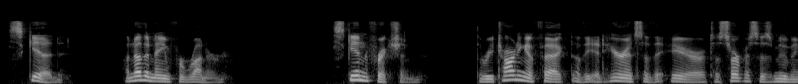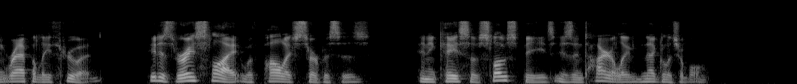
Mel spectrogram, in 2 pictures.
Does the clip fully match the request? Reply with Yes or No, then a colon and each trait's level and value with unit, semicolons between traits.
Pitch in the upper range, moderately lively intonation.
No: low, 125 Hz; average, 4.5 semitones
